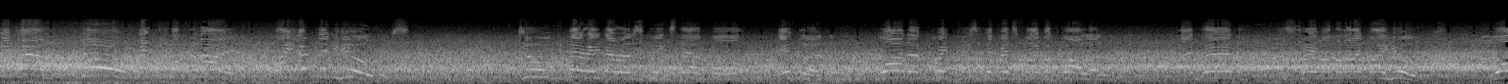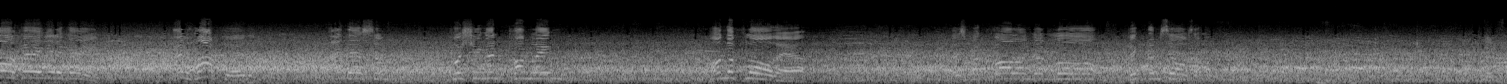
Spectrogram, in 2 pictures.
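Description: Large football stadium crowd noise, loudest in the first couple of seconds, when a goalmouth chance is being cleared off the line, then a steady din of many voices.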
